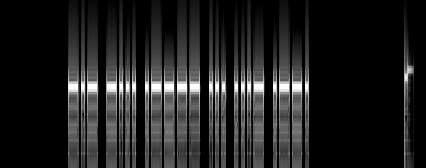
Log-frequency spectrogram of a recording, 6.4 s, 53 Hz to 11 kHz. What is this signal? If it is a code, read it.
Morse code, heard as a keyed tone, about 25 wpm, 700 Hz. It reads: KB1SVP
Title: USA Call Signs - 6 Characters - 2x Character Spacing - 25wpm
